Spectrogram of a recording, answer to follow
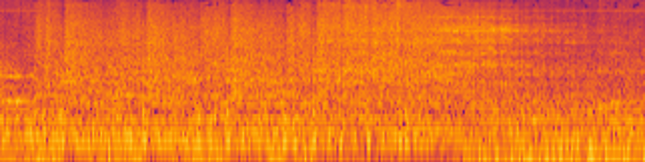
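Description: Murga drum section, bass drum (bombo), snare (redoblante) and cymbals (platillos), playing a loud, driving rhythm.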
